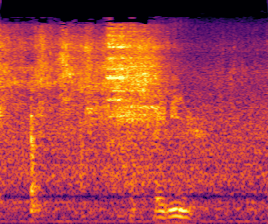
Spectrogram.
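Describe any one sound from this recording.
Thick batter pours into a pan.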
